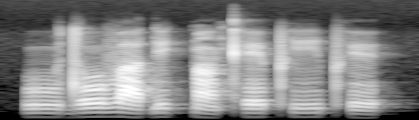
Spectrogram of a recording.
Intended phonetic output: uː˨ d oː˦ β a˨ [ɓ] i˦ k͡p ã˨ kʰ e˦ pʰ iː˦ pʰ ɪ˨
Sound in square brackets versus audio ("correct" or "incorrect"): incorrect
